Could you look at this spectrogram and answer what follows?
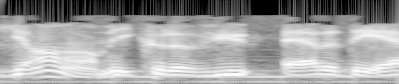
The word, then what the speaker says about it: yom: The Hebrew word in Genesis 1 is the word yom. And if you were going to spell it with English letters, you'd spell it Y-O-M.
